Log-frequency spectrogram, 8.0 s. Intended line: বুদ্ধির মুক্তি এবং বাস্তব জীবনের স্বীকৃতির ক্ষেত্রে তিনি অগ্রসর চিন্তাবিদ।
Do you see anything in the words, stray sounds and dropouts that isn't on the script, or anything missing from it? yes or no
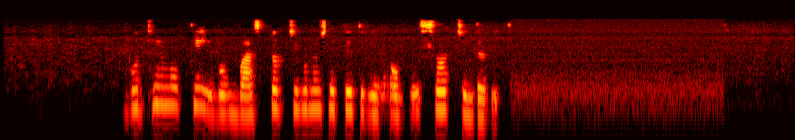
yes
